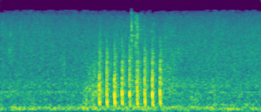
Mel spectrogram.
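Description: A rifle fires a short rapid burst.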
